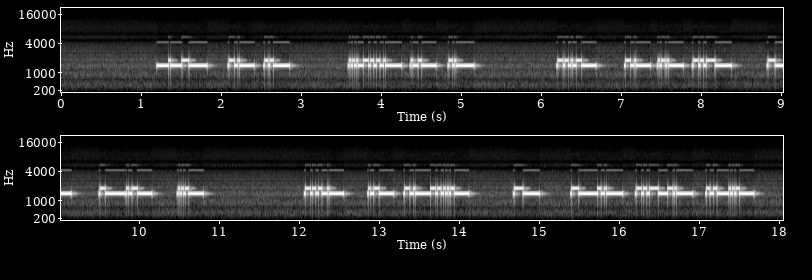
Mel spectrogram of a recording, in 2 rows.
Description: TTY/TDD text telephone tones (45.45 baud Baudot), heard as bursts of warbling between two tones, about 400 Hz shift, 1600 Hz centre. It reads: ONLY PUG AND TOMAS CAN STOP THIS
